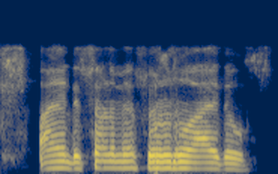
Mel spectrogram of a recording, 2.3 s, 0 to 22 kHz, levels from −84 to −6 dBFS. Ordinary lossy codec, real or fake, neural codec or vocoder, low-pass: Opus, 16 kbps; fake; vocoder, 44.1 kHz, 128 mel bands, Pupu-Vocoder; 7.2 kHz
